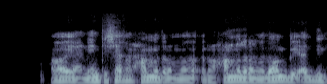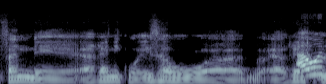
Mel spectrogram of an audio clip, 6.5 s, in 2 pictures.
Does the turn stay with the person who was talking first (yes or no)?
no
